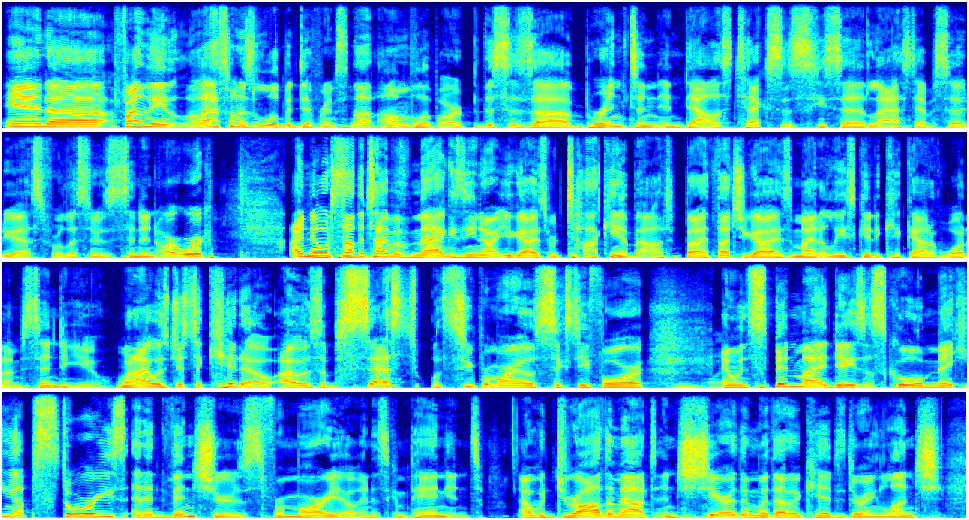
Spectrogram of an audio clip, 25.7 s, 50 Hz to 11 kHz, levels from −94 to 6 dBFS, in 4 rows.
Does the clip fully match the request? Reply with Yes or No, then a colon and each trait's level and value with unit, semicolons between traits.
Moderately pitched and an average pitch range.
No: medium, 145 Hz; wide, 6.2 semitones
